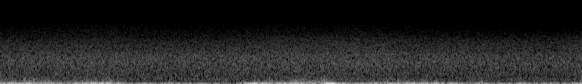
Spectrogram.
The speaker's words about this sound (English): The wind is actually blowing on me at this point. Moving out towards the ditch, and I'll walk down along the ditch into my driveway. It's quite windy now.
